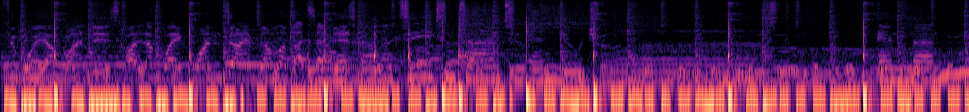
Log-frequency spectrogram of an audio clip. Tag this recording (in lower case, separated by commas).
music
